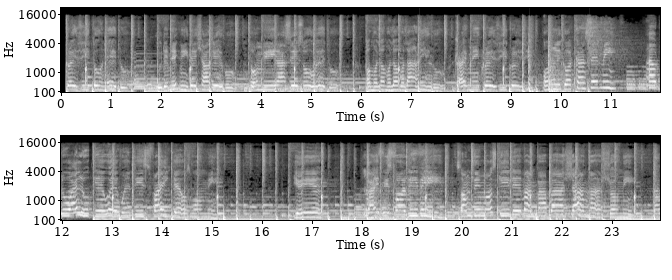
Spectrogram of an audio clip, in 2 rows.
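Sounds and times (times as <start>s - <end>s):
instrumental beat with hook: 0.1s - 23.9s.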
